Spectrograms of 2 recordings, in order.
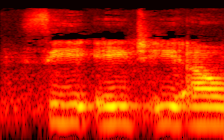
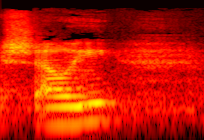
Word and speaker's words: Chely: my name is Shelley chal why I know like a lot of people will try to pronounce it like Shelley um no it's ch not SH so my first name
